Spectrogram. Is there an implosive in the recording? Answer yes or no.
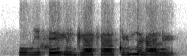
no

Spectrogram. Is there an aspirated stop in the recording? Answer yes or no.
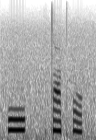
yes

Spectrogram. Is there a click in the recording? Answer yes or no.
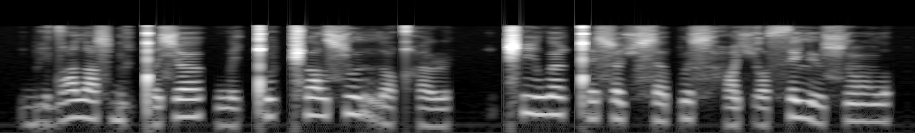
yes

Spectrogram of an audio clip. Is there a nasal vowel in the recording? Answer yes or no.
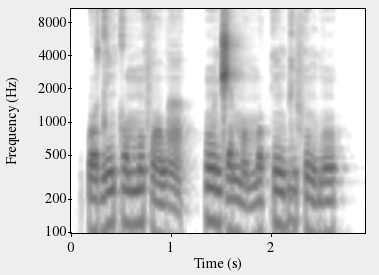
yes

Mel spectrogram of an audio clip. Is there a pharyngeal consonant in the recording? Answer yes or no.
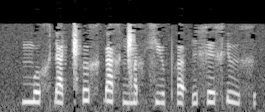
no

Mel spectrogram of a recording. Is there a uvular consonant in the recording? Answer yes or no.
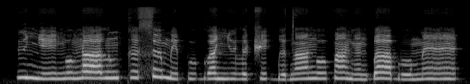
no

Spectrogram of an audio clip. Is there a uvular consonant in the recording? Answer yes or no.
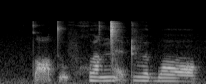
yes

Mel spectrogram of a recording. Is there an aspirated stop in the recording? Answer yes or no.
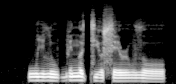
no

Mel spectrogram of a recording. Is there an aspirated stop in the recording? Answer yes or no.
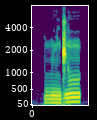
no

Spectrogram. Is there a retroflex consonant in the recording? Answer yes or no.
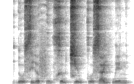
no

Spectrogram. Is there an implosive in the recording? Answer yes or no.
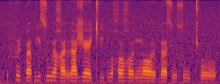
yes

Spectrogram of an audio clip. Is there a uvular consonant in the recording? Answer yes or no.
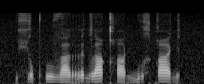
yes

